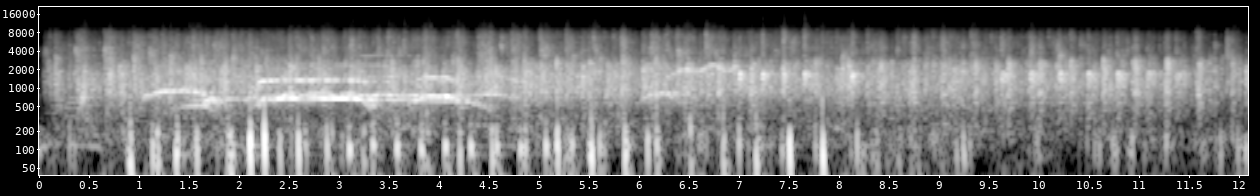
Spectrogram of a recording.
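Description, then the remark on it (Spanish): Sustained applause from an audience for musician Eduardo Cabra on the program El Hombre Luna, about twelve seconds of dense overlapping claps at a steady loudness, with a few faint cheers or whistles rising above the clapping. “Por eso es más que merecido este pedazo de aplauso.”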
